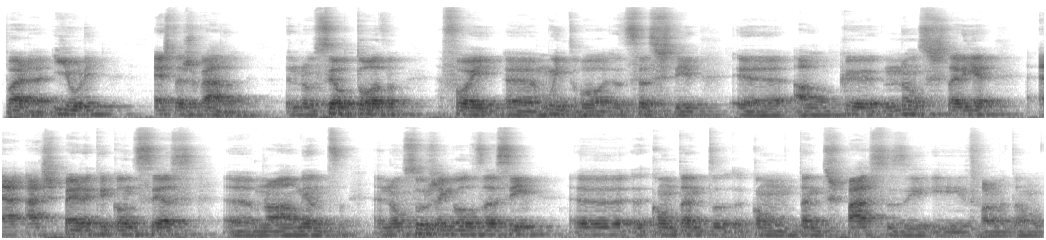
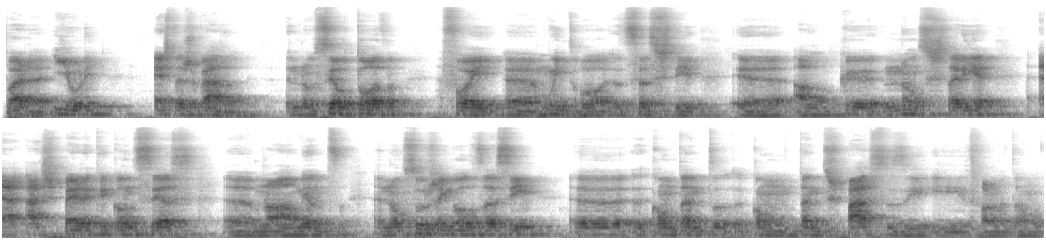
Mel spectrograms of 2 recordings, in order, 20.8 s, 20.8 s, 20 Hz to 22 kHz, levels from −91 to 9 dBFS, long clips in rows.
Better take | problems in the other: neither | room echo; slight; dies away in 0.6 s; the same in both // off-mic speech; far; the same in both

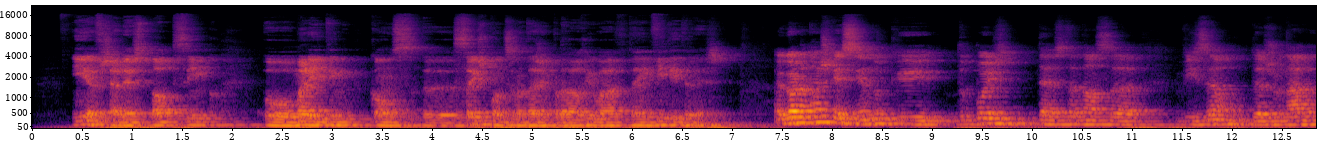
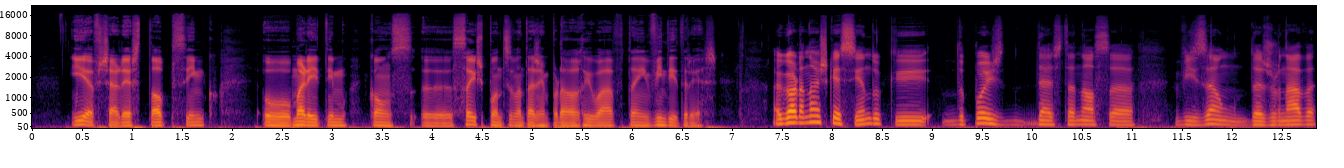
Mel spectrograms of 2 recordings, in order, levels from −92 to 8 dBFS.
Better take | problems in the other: second | off-mic speech; far // room echo; noticeable; dies away in 0.8 s

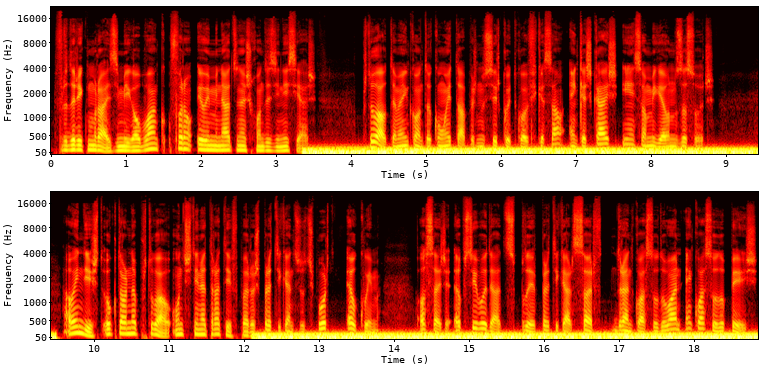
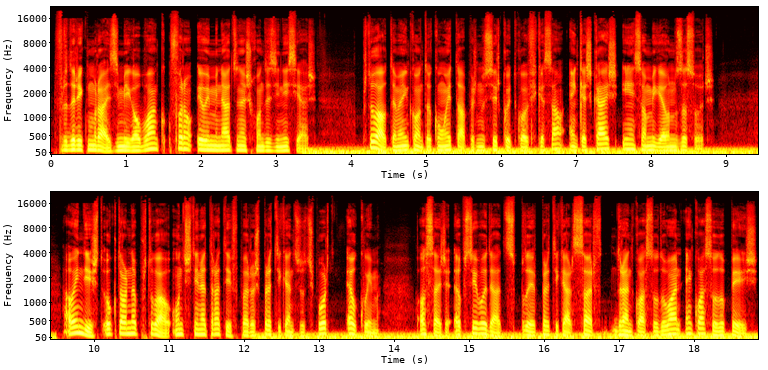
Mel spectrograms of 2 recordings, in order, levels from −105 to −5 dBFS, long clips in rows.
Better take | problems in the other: second | low rumble; loud; from 3.5 to 9.5 s and from 12 s on; 5 dB below the speech; faint in the second

